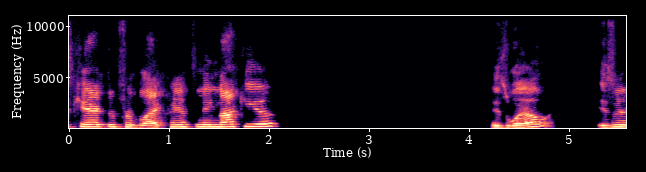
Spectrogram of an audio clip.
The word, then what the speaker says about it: Nakia: And they show, is it Nazi? Have I been saying her name wrong the whole time? It's Nakia. Oh, it is. It's definitely Nakia. Nakia.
